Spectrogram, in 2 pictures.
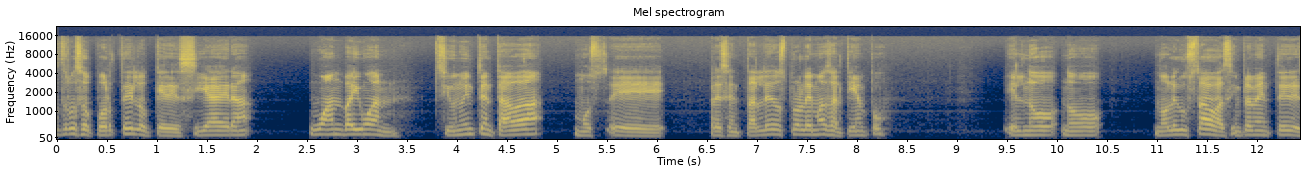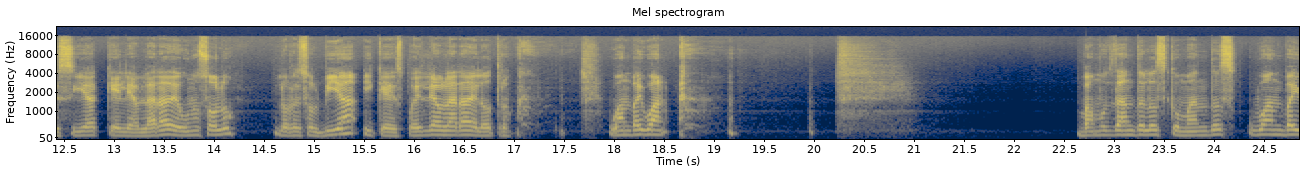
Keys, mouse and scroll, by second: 7.5 scroll down 1.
